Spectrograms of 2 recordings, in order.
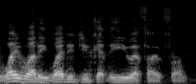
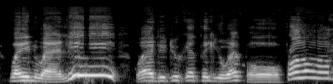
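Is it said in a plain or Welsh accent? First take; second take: plain; Welsh. First: It is said in a plain accent. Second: It is said in a Welsh accent.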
